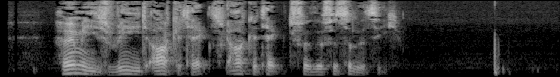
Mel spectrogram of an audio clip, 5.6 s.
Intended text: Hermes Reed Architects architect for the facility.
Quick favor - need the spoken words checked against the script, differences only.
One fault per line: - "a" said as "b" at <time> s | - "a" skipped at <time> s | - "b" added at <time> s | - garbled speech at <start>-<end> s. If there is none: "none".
none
